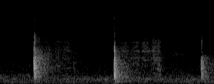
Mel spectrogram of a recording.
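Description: Chalk tapping sharply against a blackboard twice, about a second apart, marking dots on hand-drawn axes.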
